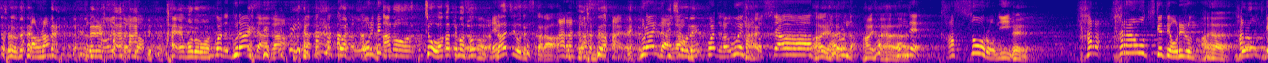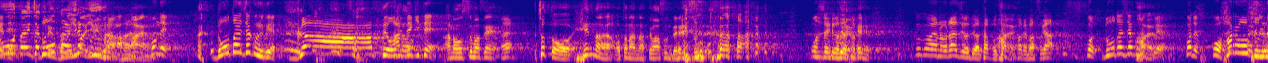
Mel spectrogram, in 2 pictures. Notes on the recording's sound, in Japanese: 初公開録音！ in サンポート高松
